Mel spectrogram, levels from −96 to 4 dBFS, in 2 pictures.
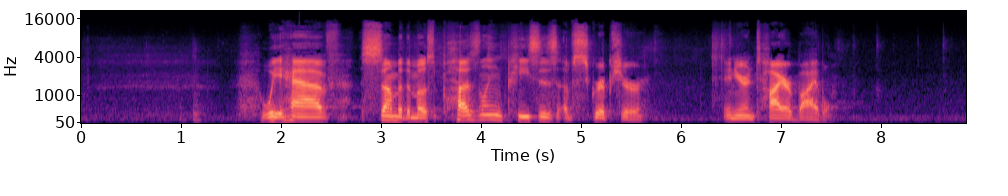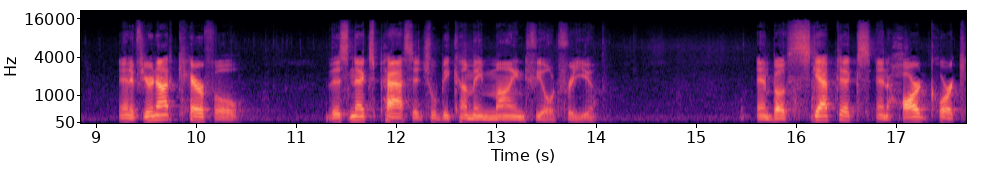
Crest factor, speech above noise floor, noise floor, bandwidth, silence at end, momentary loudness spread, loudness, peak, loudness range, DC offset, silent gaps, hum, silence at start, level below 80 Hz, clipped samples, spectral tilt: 24 dB; 41 dB; -62 dBFS; 15 kHz; 0 s; 13 LU; -21 LUFS; 0 dBFS; 6 LU; under 0.1%; none; none; 1.1 s; -76 dBFS; under 0.1%; -3 dB/octave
